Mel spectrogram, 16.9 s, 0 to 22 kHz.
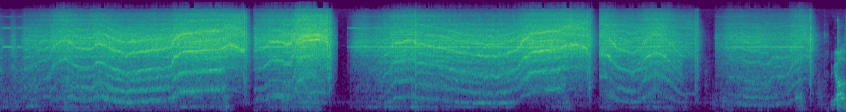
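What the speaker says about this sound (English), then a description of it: "On the other one, do you want to try drilling it out?" A power drill whines in long, pitch-shifting runs as it bores out a hole in a 3D printed bracket, stopping briefly several times before starting again, up close and loud.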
